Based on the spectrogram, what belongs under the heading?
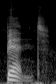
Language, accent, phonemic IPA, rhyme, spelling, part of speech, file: English, US, /bɛnt/, -ɛnt, bent, verb / adjective / noun, En-us-bent.ogg
- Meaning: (verb) simple past and past participle of bend; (adjective) 1. Folded or dented out of its usual shape 2. Corrupt, dishonest 3. Homosexual 4. Determined or insistent; inclined, set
